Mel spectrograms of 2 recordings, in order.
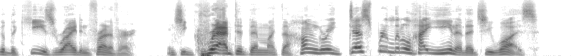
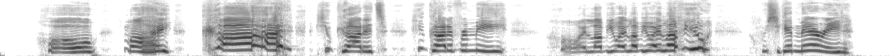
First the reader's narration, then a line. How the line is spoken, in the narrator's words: Sally screamed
